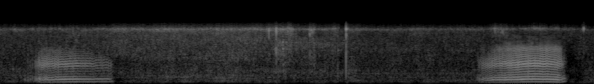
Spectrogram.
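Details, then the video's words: Dog asleep and snoring, two drawn-out harsh snorts roughly six seconds apart, each lasting over a second, separated by soft low breathing and a faint click. "狗狗打呼Snoring Dog"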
